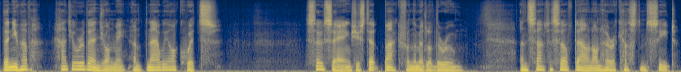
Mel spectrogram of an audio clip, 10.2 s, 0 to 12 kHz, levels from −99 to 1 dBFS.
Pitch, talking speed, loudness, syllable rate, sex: 110 Hz, 190 wpm, -18 LUFS, 5.3 syllables/s, male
